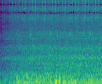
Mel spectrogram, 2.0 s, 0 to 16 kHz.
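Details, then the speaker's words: BMW E30 after fixing an idle problem caused by a vacuum (false air) leak at a valve hose connection: steady, even idle with a smooth low rumble and no hunting or stumbling. Idle speed is now good; running right. "as you hear it, it's running like this now and as you can see The idle speed is now good, his name is good, everything is good"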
